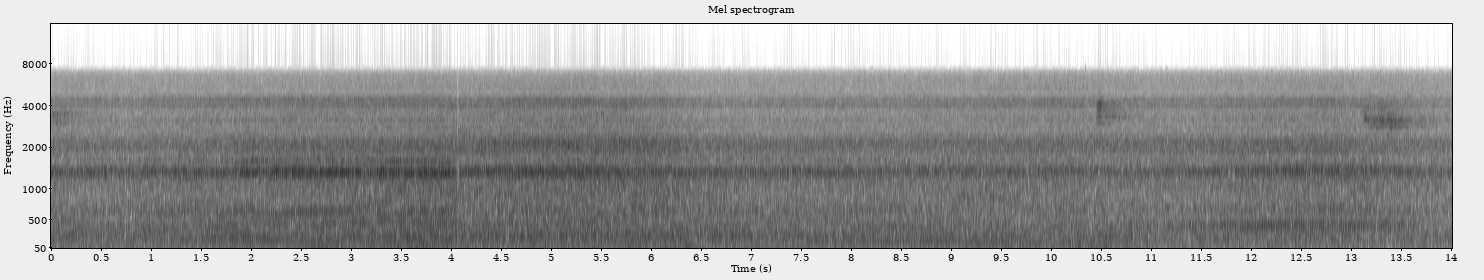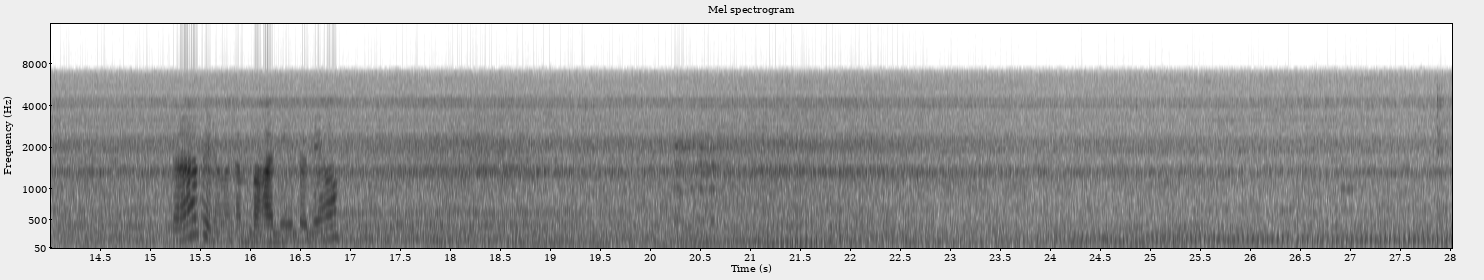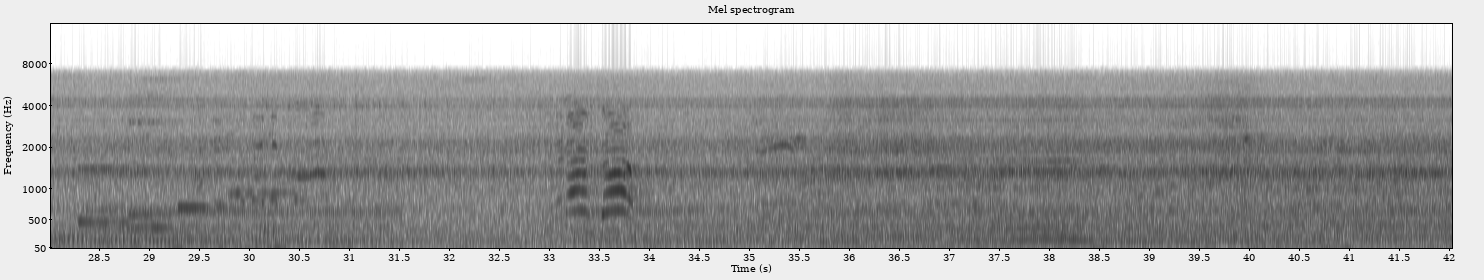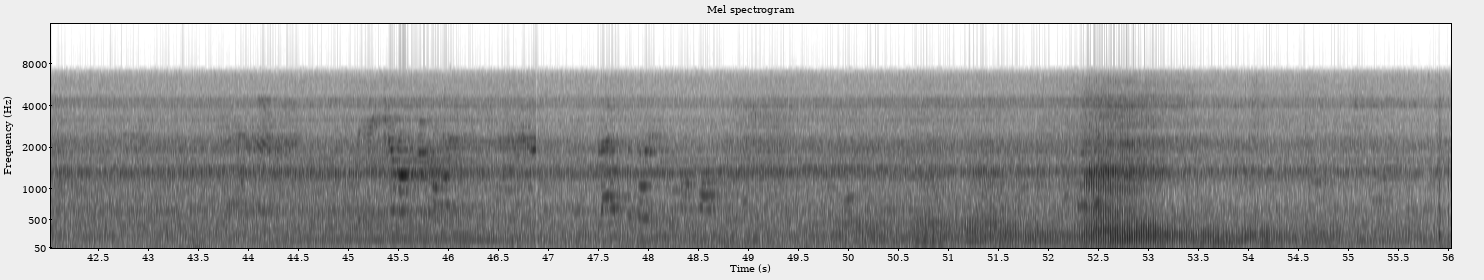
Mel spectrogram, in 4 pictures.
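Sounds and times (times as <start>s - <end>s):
motorcycle engine: 0.0s - 9.8s, 27.8s - 56.0s
road noise: 0.0s - 56.0s.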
